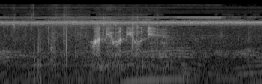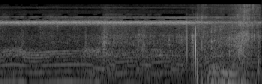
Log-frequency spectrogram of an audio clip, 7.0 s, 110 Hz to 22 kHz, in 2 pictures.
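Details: Early-morning calls from a wild Asian elephant herd in Chanthaburi Province, Thailand, 10 December 2016 at 7:18: a series of low, sustained tonal calls, with constant high-pitched insect droning and a few sharp clicks.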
